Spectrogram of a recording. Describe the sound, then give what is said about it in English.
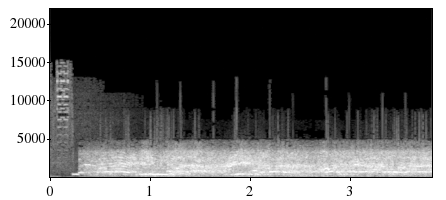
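Roaring, shouting protest crowd during violent clashes with police in Tehran, Iran, a continuous loud wall of yelling voices after a brief opening cry. “That's the sound of violence in Iran's capital of Tehran over the weekend as police reportedly killed somewhere between 8 and 15 protesters yesterday.”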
